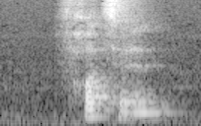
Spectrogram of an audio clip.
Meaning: to tease, to scoff
- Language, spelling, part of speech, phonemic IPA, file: German, frotzeln, verb, /ˈfʁɔt͡sl̩n/, De-frotzeln.ogg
